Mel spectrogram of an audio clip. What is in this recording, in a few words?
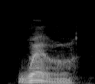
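"well", British English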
